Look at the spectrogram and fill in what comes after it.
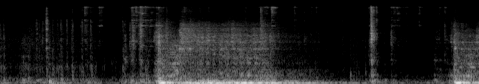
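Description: Keys jangling and clicking in the ignition, then the car's engine comes in with a loud low rumble about a second and a half in. The rumble dies away, and the engine catches again near the end and keeps running.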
